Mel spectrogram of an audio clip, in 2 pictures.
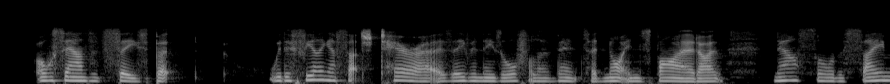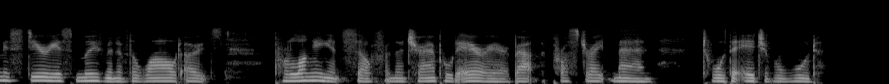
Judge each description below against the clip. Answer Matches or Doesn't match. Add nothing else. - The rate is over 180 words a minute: Doesn't match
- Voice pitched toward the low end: Doesn't match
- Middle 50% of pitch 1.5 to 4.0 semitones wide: Matches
